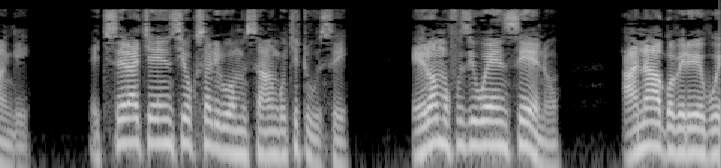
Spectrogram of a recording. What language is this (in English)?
Ganda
